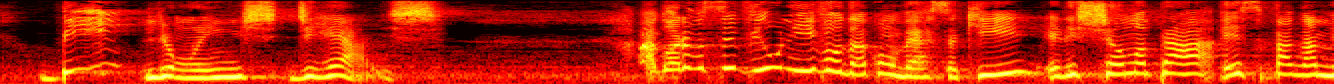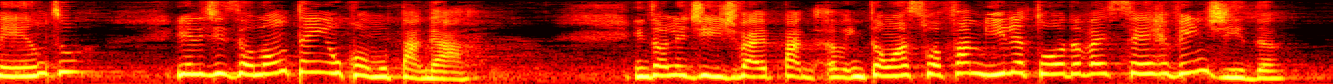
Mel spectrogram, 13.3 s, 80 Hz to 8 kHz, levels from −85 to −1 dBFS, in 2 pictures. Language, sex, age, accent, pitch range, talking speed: Portuguese, female, 20-39, Brazilian, 250-335 Hz, 165 wpm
